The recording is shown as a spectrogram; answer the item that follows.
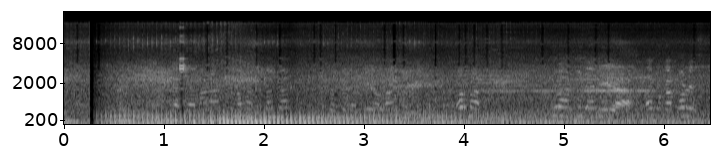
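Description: A motor vehicle engine running close by, a steady low rumble that is loudest about two seconds in, with scattered crowd voices over it.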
